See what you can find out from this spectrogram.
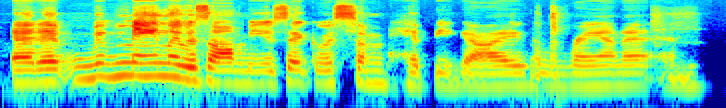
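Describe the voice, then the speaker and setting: A woman's voice: lowish voice, expressive, brisk, creaky, darkish tone. A middle-aged American woman from upstate New York, chatty and self-deprecating, telling stories casually as an interview guest. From upstate New York, United States. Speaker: interview guest, stand-up comedian and TV writer. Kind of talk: casual conversational storytelling.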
